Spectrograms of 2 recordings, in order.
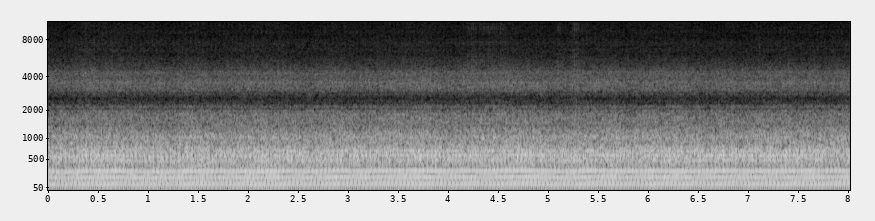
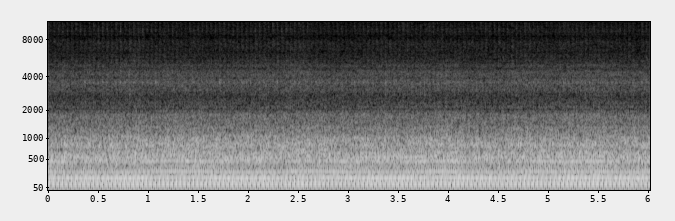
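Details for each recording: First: Newer Lawn Boy mower that sometimes wouldn't start warm, after dirty carb cleaned, on test bed: steady, even drone without surging or stumbling, running much smoother; normal running. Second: Lawn Boy push mower, 20-inch deck, Briggs 675 engine, low on gas, sometimes won't restart warm: starts on first or second pull, steady single-cylinder drone with flat, thin note, running lean; dirty carburetor later cleaned.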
